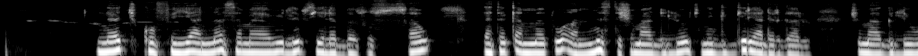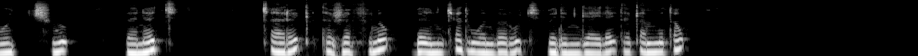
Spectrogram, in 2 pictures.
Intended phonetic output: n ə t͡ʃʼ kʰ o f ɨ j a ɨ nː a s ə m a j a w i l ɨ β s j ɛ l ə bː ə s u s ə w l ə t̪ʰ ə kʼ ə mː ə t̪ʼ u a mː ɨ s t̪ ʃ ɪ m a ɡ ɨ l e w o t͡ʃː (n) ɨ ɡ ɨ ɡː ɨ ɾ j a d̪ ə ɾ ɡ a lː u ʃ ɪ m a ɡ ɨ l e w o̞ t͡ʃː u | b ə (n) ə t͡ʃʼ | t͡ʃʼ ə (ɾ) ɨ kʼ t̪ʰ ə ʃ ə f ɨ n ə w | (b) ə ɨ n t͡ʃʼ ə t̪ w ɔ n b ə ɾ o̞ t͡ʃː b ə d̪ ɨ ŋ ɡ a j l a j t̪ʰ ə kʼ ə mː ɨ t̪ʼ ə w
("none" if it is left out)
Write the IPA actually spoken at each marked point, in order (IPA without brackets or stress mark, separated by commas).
n, n, ɾ, b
